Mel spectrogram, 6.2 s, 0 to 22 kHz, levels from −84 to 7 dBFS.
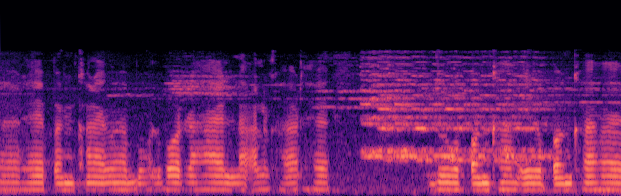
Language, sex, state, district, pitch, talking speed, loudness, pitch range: Hindi, male, Bihar, West Champaran, 135 Hz, 185 wpm, -18 LUFS, 135-140 Hz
